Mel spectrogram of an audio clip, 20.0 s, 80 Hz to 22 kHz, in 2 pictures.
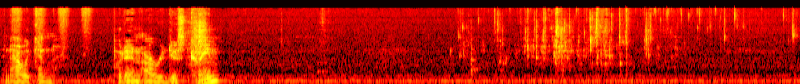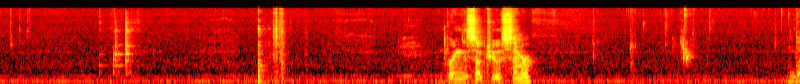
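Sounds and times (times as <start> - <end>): steady low hum: 0.0 - 20.0
cream pouring into soup: 5.7 - 10.0.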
